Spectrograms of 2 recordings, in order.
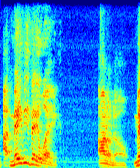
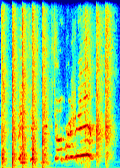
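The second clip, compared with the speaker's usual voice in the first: yelling in delight, very high and loud; excited shout; 13 dB louder, slower than usual. Real, not acted. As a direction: scream it at the TV. Celebrating the touchdown.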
